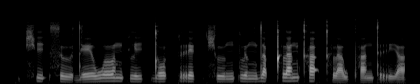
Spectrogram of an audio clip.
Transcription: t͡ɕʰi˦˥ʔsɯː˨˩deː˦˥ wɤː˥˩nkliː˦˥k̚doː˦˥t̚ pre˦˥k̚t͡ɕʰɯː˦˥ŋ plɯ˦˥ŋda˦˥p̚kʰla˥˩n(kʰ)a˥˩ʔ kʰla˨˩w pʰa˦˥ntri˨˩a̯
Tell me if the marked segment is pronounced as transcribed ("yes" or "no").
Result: yes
